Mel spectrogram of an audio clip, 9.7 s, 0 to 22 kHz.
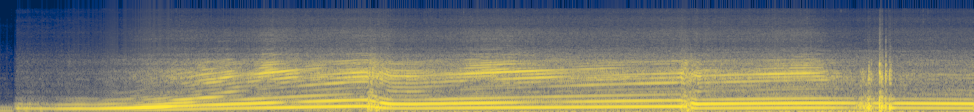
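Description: Chevrolet Corvette Z06's LT6 5.5-litre flat-plane-crank V8 accelerating hard. The engine note climbs for a few seconds, drops sharply at an upshift, drops again at a second upshift about seven seconds in, then holds steady, with a couple of brief pops near the end.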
